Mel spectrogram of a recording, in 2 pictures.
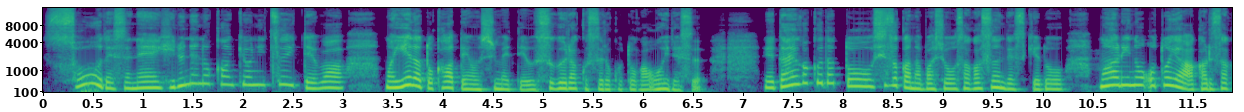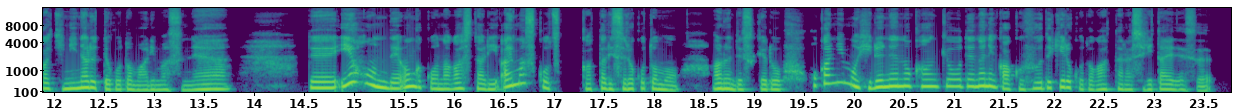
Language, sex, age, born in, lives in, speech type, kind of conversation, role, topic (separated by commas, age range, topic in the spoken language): Japanese, female, 30-34, Japan, Japan, read, expert-assistant, asker, 睡眠が不足すると体や脳にどんな影響がありますか？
